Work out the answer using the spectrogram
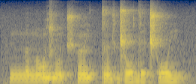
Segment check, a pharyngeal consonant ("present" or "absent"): absent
